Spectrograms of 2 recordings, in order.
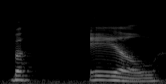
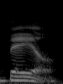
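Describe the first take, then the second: First: Short B, pause, then "ale"; sounded out. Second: Said in the usual way. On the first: Shown as a demonstration. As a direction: break "B-, ale" into separate sounds. Phonics teacher sounds out, then blends.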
